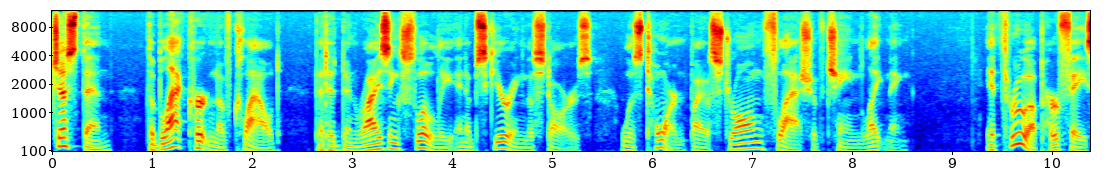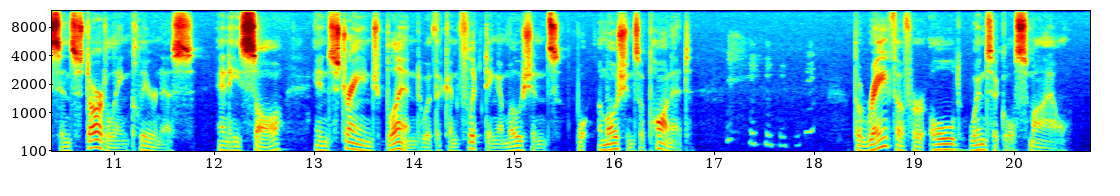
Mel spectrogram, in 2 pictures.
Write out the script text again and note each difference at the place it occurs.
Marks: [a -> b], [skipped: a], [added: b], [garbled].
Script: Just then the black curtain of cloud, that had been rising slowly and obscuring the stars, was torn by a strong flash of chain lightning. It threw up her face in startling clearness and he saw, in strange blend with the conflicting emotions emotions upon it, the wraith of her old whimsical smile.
Just then the black curtain of cloud, that had been rising slowly and obscuring the stars, was torn by a strong flash of chain lightning. It threw up her face in startling clearness and he saw, in strange blend with the conflicting emotions emotions upon it, the wraith of her old whimsical smile.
